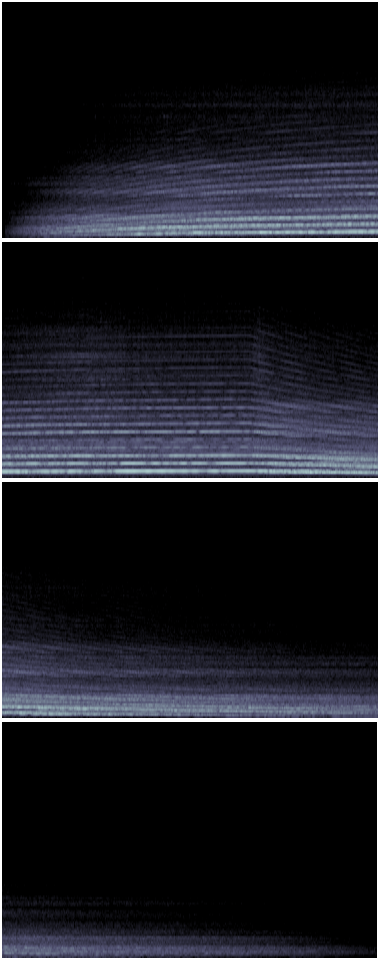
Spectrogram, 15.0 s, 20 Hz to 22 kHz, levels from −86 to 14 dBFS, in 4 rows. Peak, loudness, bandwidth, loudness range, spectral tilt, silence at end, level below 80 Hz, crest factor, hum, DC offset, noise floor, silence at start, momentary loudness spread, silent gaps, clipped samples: -8 dBFS; -21 LUFS; 11.5 kHz; 18 LU; 2 dB/octave; 2.4 s; under -90 dBFS; 16 dB; none; under 0.1%; -71 dBFS; 0.35 s; 20 LU; none; under 0.1%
